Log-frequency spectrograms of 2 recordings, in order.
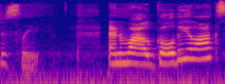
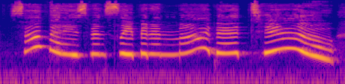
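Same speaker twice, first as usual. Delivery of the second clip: high, loud mother bear voice; Mama Bear; 12 semitones higher, 6 dB louder than usual. Acted. Seeing her bed slept in, high dismayed mother bear. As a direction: lift it high in storybook dismay. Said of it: "And Mama Bear says".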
